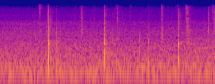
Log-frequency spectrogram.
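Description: Tennis rally on a hard court: sharp pops of the ball striking racket strings and bouncing on the court, three loud ones roughly a second or more apart, with fainter ticks between them.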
